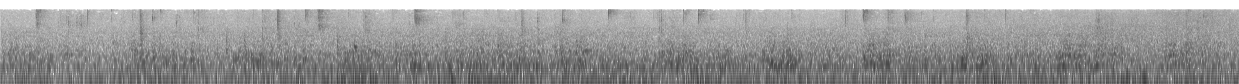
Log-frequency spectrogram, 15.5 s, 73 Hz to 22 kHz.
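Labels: Constant rain falls while a train sounds muffled in the distance. 0:00.0 - 0:15.5

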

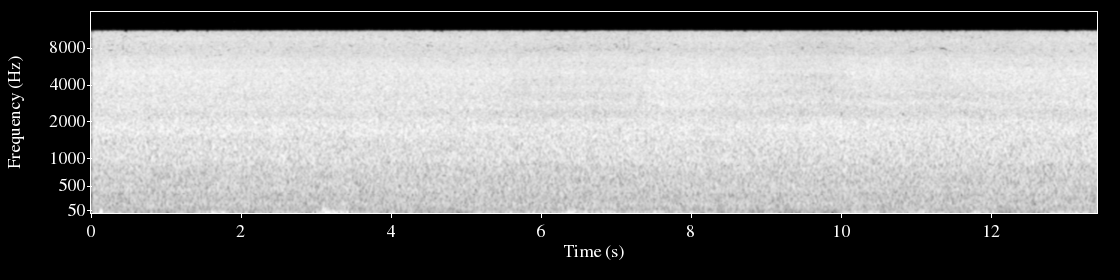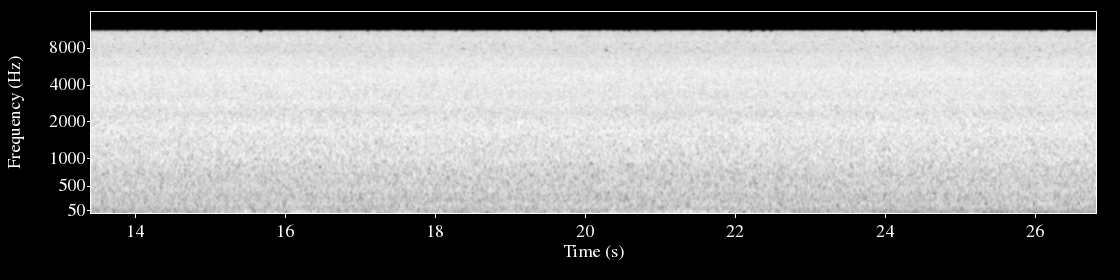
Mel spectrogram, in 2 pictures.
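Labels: A river flows loudly and aggressively in the distance. 0:00.0 - 0:26.8

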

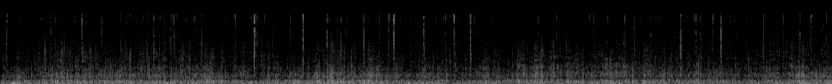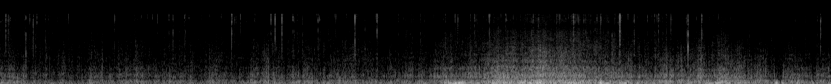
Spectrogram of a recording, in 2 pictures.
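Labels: A fire is sizzling quietly. 0:00.0 - 0:16.6

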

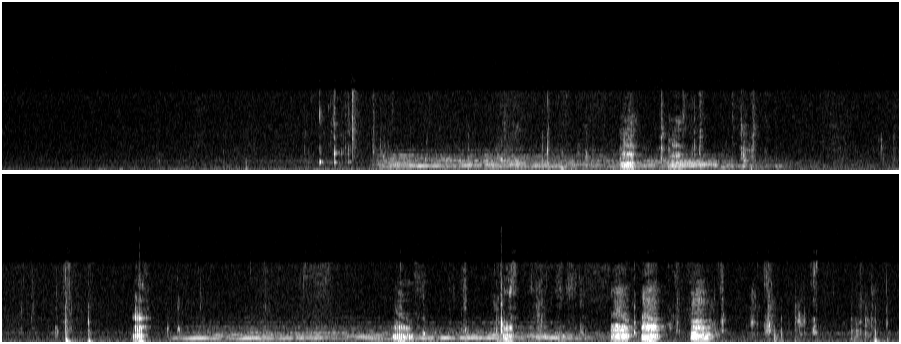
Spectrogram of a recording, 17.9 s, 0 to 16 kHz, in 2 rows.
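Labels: A train approaches, honking loudly from a distance. 0:03.1 - 0:07.6
A pig is eating and honking continuously. 0:03.7 - 0:07.6
A pig chomps and oinks rapidly and closely. 0:09.5 - 0:10.5
A train horn honks continuously as it approaches the station from a distance, creating an echo. 0:10.7 - 0:15.0
A pig chomps and oinks loudly and closely. 0:10.7 - 0:16.2
A pig chomps continuously very close. 0:16.4 - 0:17.8

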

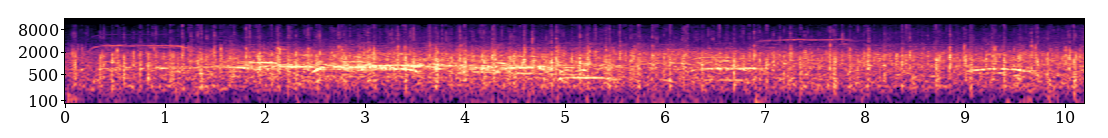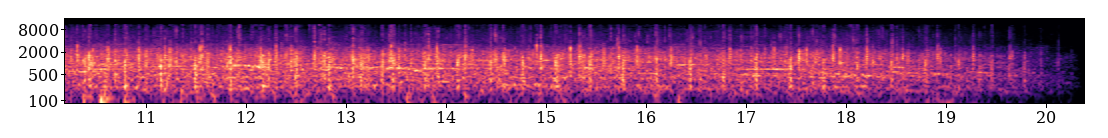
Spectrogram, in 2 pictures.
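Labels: Loud clapping, shouting, and high-pitched whistling are heard. 0:00.0 - 0:08.5
Clapping, whistling, and shouting of varying intensity. 0:00.0 - 0:20.3

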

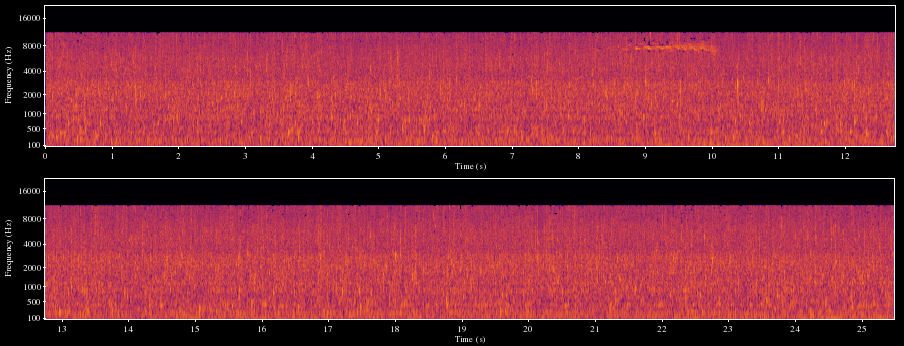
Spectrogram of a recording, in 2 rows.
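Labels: A small water spring flowing. 0:00.0 - 0:25.5
A bird tweets with a small water stream in the background. 0:08.3 - 0:10.4

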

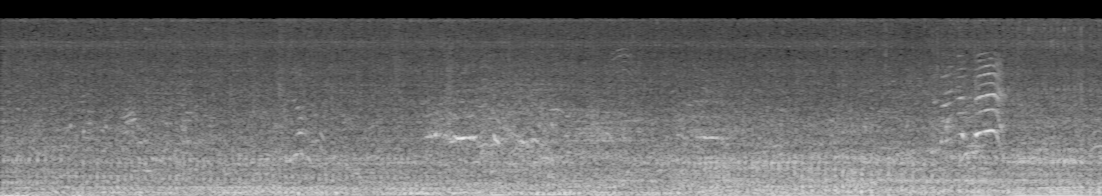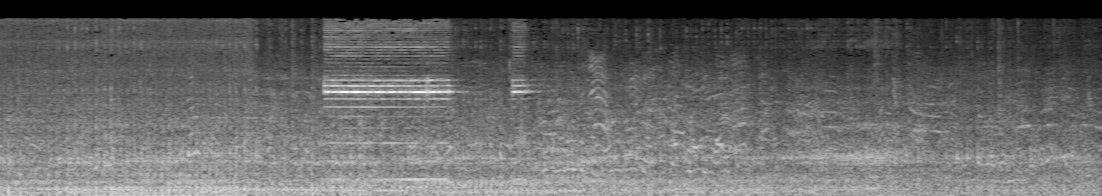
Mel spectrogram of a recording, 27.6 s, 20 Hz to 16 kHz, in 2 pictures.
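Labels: A sewing machine whizzes repetitively nearby outdoors. 0:00.0 - 0:17.2
Loud urban street noise outdoors. 0:00.0 - 0:27.6
A vehicle honks loudly and continuously nearby. 0:17.7 - 0:19.6
A vehicle honks shortly nearby. 0:20.1 - 0:20.4

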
